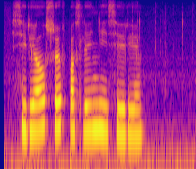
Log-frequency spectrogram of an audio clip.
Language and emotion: Russian, neutral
